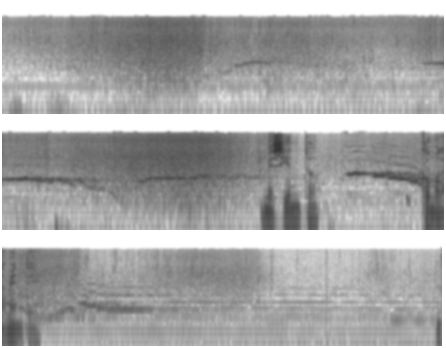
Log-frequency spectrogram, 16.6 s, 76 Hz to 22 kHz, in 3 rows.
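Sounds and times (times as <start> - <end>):
sea waves: 0.0 - 16.5
faint high whistling calls: 2.6 - 4.6, 5.2 - 9.0, 9.8 - 13.5
speech: 8.8 - 9.6, 10.8 - 11.6.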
